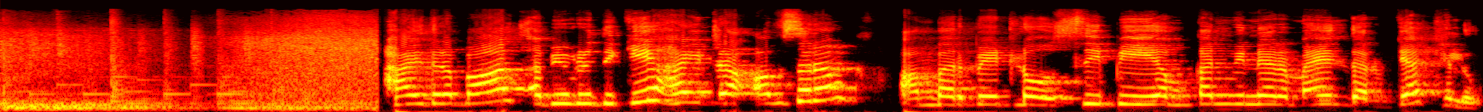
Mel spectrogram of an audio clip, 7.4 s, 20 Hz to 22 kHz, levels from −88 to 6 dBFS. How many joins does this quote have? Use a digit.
1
